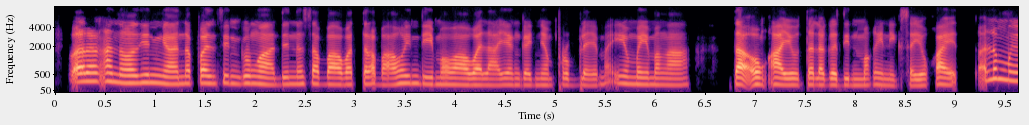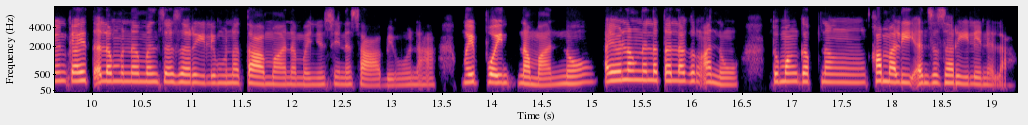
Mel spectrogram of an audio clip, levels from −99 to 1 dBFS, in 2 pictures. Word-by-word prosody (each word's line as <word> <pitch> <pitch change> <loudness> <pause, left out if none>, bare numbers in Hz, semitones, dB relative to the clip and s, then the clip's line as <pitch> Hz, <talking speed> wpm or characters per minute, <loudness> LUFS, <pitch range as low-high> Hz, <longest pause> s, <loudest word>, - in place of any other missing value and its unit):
Parang 275 +1 +6
ano, 235 -4 +4
yun 235 -1 -2
nga, 200 -1 +3
napansin 215 +1 -1
ko 215 -1 -1
nga 190 -2 +3
din 195 +2 -6
na 200 - -4
sa 205 0 0
bawat 190 0 +2
trabaho 195 0 0
hindi 220 -3 -3
mawawala 175 -2 +1
yung 180 0 -5
ganyang 175 0 -5
problema, 175 +1 -7
eh, 215 - -5
yung 200 - -6
may 190 -1 0
mga 180 0 -3 0.4
taong 195 0 +6
ayaw 180 -2 +3
talaga 180 -1 -1
din 170 0 -7
makinig 170 -2 -6
sayo, 160 +1 -3
kahit 185 +2 +2 0.2
alam 340 0 -1
mo 300 - 0
yun? 285 0 -1
Kahit 280 0 +4
alam 270 0 +2
mo 275 - -3
naman 265 -1 -1
sa 255 - +1
sarili 240 -2 -2
mo 230 - -6
na 230 -1 -5
tama 200 -3 +2
naman 190 -1 -7
yung 190 +1 -9
sinasabi 175 -4 -5
mo 175 +2 -11
na 185 0 -10 0.2
may 245 +1 +3
point 235 -1 +3
naman 195 -2 -1
no? 220 +4 -3
Ayaw 285 +3 +5
lang 315 0 +2 0.2
talagang 280 -1 +1
ano, 190 -8 -3 0.3
tumanggap 265 0 +1
ng 245 -1 -5
kamalian 245 -5 +3
sa 235 - -3
sarili 215 -4 -2
nila. 185 - -9
205 Hz, 185 wpm, -22 LUFS, 185-245 Hz, 0.4 s, Parang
